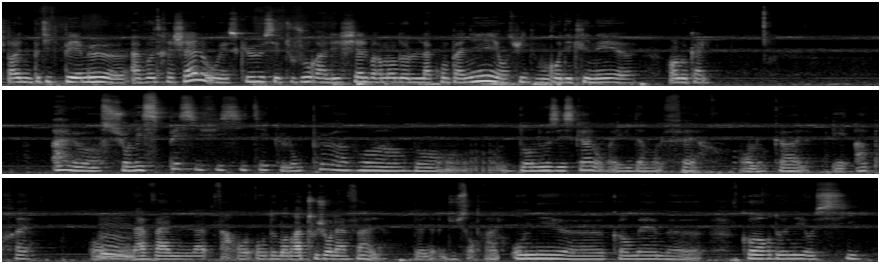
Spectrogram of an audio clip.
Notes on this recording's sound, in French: Chef d’escale aux Antilles, et exceptionnellement accompagnée en bruit de fond par les grenouilles nocturnes de la Guadeloupe.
